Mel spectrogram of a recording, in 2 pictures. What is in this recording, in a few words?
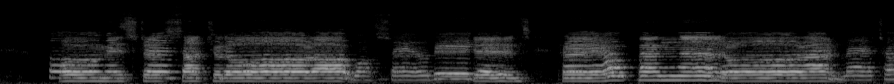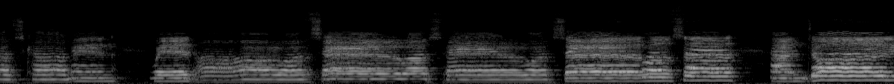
Wassail bass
